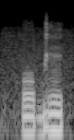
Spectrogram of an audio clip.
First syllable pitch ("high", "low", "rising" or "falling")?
low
